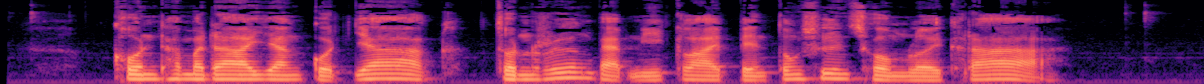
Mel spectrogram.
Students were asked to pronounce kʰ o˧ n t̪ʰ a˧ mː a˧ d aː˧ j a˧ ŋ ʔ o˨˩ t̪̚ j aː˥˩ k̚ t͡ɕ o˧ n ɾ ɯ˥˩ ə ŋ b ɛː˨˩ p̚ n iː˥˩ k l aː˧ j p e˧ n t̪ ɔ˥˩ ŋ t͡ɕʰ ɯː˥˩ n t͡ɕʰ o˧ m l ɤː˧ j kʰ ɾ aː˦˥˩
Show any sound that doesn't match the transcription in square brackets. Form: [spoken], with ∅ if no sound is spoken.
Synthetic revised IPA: kʰ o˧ n t̪ʰ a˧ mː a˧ d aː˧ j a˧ ŋ [k] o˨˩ t̪̚ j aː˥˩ k̚ t͡ɕ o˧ n ɾ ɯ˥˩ ə ŋ b ɛː˨˩ p̚ n [iː˦˥] k l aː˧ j p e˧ n t̪ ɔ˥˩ ŋ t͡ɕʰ ɯː˥˩ n t͡ɕʰ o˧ m l ɤː˧ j kʰ ɾ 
